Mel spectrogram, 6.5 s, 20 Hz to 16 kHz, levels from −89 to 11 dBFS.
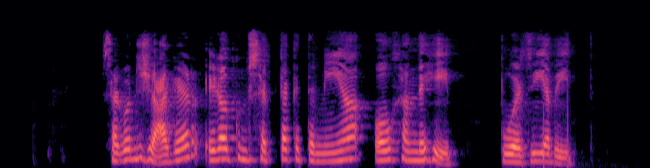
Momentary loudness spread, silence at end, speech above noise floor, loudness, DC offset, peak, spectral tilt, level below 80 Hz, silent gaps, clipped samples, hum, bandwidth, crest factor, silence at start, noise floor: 8 LU; 0.8 s; 63 dB; -23 LUFS; under 0.1%; -4 dBFS; -5 dB/octave; -64 dBFS; 4.89-5.00 s; under 0.1%; none; 8.4 kHz; 20 dB; 1.05 s; -85 dBFS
